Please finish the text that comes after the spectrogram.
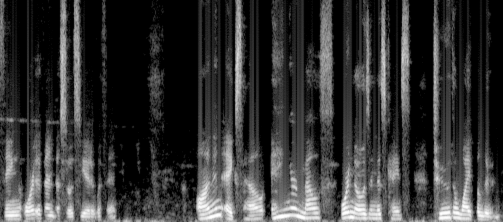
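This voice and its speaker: A woman teaching yoga, guiding meditation and breathing in a soothing, measured way with long pauses between short phrases. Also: mid-range voice, darkish tone, no echo, poor audio. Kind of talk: guided meditation and breathing instruction.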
